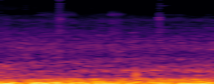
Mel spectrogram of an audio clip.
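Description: A Freightliner truck's engine rumbles low and steady while driving, with dogs riding in the cab; the drone is continuous and close over the short stretch.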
